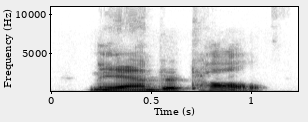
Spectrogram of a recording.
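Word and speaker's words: Neandertal: In English, it's TH, but it's pronounced in German with a T, Neander Tall.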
